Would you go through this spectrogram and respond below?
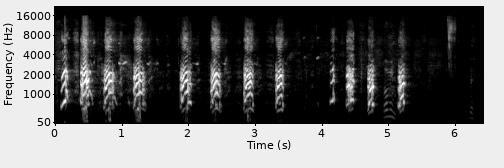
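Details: German Shepherd stud in Azamgarh, offered in exchange for two females, giving loud clear barks roughly twice a second, then softer yelping barks and a brief whine as the series fades.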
